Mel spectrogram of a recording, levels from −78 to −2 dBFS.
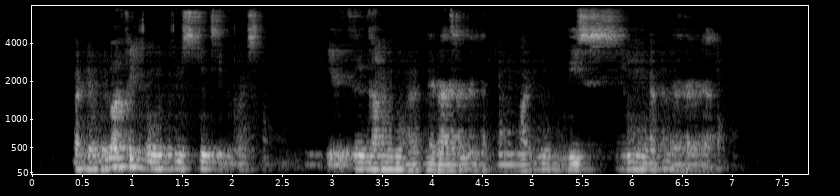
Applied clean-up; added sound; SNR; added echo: neural mask model DeepFilterNet 3.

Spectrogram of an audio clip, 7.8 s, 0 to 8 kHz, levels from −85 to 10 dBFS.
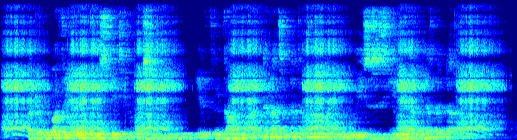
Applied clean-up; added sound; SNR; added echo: none; Tools; 5 dB; reverberation time 1.3 s.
